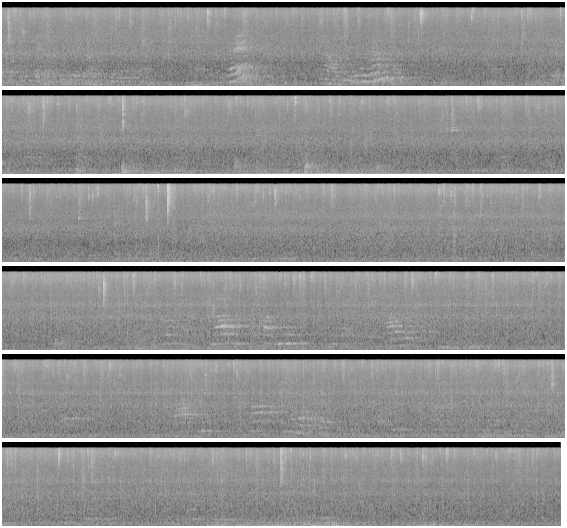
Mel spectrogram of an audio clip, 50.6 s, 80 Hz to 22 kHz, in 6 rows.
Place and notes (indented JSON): {
  "title": "cologne, rain in the backyard",
  "description": "rain on a plastic roof, child and mother nearby in the corridor. recorded june 5, 2008. - project: \"hasenbrot - a private sound diary\"",
  "latitude": "50.92",
  "longitude": "6.96",
  "altitude": "57",
  "timezone": "GMT+1"
}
